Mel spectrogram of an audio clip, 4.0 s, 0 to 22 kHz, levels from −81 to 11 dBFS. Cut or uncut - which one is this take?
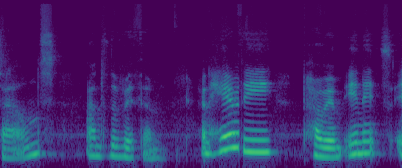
cut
